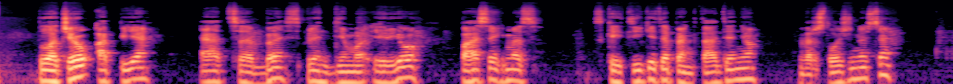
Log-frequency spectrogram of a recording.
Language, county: Lithuanian, Šiauliai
